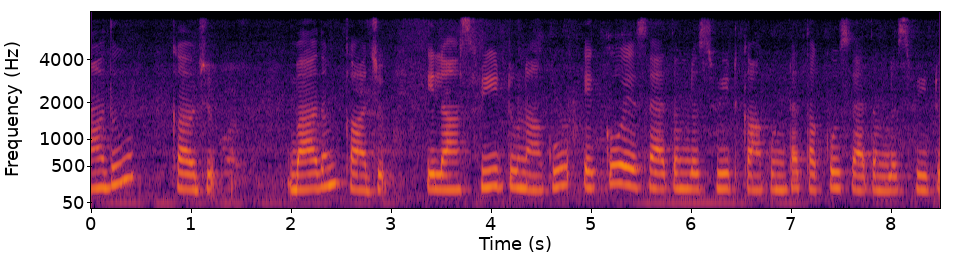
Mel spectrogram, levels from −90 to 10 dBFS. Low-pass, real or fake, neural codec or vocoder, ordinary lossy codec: 7.2 kHz; real; none; none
